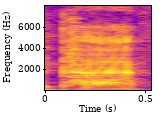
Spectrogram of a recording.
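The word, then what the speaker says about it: Perre: I say Pear. P-E-R-R-E. How would you pronounce that? Is it Pierre, because that'd be an little accent on it already. But no, so it's like Pear.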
